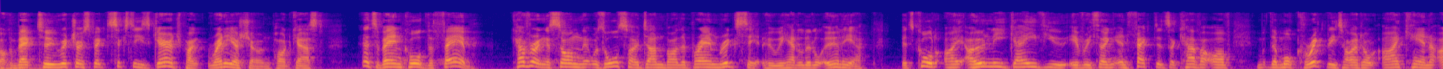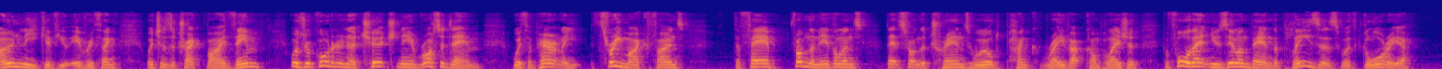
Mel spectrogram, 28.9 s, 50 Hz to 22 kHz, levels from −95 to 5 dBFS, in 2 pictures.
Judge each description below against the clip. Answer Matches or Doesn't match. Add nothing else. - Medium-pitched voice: Matches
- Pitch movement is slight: Doesn't match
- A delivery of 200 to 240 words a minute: Matches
